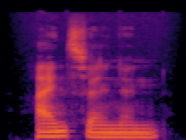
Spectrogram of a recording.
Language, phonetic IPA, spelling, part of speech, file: German, [ˈaɪ̯nt͡sl̩nən], einzelnen, adjective, De-einzelnen.ogg
- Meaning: inflection of einzeln: 1. strong genitive masculine/neuter singular 2. weak/mixed genitive/dative all-gender singular 3. strong/weak/mixed accusative masculine singular 4. strong dative plural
